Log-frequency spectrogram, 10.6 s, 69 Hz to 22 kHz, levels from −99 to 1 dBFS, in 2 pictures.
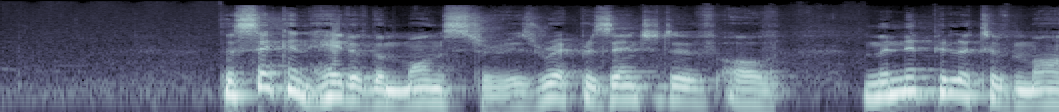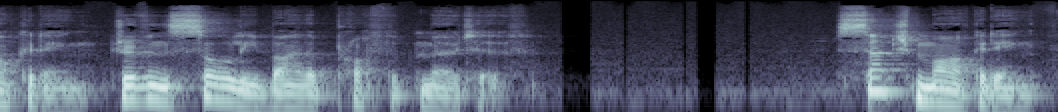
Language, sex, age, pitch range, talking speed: English, male, 50-69, 110-175 Hz, 110 wpm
